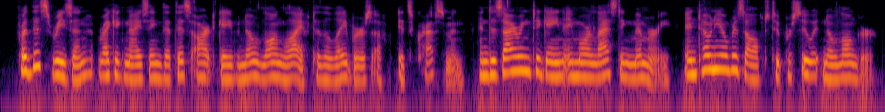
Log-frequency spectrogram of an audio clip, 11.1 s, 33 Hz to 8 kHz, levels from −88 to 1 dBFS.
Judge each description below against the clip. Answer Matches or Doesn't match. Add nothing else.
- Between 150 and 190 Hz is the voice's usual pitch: Matches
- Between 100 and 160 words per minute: Doesn't match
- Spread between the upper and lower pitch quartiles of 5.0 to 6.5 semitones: Doesn't match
